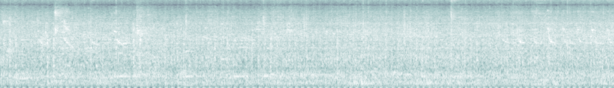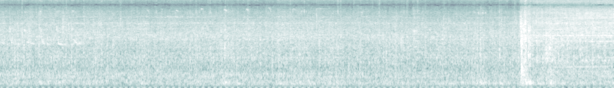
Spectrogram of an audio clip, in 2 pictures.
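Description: Motor scooter riding down a steep village road: a steady engine note with fast, even firing pulses under constant wind and road noise.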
